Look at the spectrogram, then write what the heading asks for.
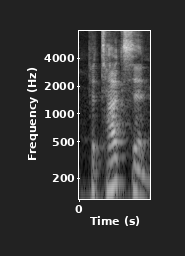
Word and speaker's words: Patuxent: Maryland how do you say that the Dachshund Patuxent Maryland okay yeah uh Jack is watching them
